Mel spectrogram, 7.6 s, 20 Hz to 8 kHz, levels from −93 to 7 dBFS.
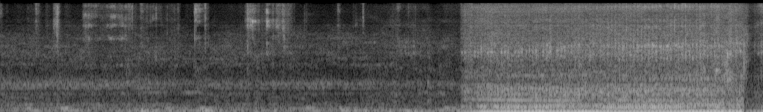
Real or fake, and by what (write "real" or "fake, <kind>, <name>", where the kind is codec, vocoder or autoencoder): fake, codec, DAC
